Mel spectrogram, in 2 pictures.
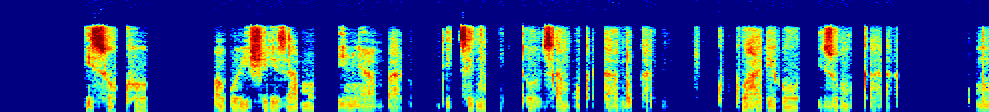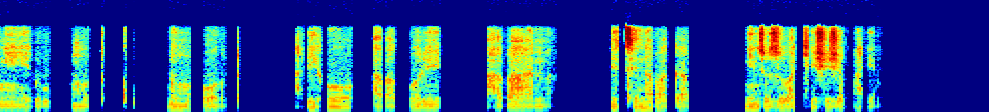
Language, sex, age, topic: Kinyarwanda, male, 18-24, finance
